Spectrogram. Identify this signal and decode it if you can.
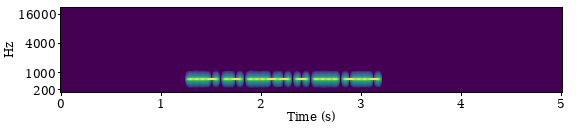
Morse code, heard as a keyed tone, about 40 wpm, 700 Hz. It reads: VA3THX
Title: DXCC-100 Call Signs - 6 Characters - 40wpm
